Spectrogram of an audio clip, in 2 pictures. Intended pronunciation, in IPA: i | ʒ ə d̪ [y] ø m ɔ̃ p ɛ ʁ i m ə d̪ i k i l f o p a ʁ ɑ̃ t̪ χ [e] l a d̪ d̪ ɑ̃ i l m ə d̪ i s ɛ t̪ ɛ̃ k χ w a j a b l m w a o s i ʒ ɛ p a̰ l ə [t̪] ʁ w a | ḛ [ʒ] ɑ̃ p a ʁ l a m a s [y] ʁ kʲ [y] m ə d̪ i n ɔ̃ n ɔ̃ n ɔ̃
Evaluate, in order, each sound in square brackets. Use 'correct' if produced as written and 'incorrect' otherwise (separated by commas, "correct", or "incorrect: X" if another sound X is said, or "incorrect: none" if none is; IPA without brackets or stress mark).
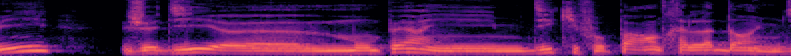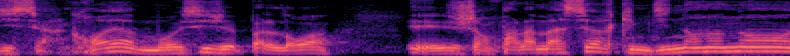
incorrect: i, correct, incorrect: d̪, correct, incorrect: œ, incorrect: i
